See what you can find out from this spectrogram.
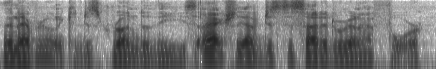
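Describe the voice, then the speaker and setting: A man with a sore throat and a slightly hoarse voice, casually commentating his game while he builds, mumbling and thinking aloud to himself. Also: lowish voice, very fast, muffled recording. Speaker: let's play gamer.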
